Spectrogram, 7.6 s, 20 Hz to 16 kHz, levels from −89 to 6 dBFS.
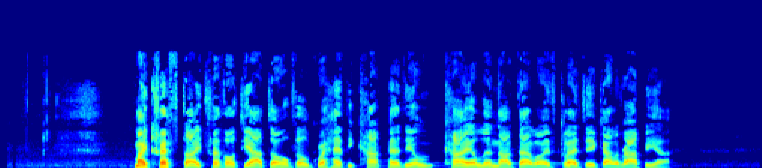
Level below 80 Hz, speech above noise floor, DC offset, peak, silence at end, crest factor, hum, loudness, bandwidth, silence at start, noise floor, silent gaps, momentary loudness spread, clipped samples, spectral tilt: -82 dBFS; 51 dB; under 0.1%; -2 dBFS; 0.95 s; 24 dB; none; -26 LUFS; 11.5 kHz; 1.35 s; -77 dBFS; none; 11 LU; under 0.1%; -4.5 dB/octave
